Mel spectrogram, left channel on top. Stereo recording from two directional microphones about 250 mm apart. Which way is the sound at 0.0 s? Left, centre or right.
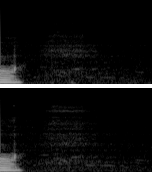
Centre.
